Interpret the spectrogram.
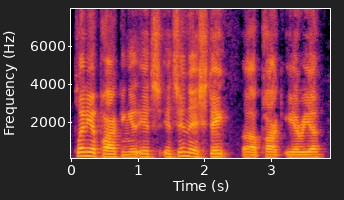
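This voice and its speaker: A man guest on a podcast, talking casually with many pauses and fillers. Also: on the high side, fairly bright tone. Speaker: snowmobile club guest. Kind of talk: casual chat.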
